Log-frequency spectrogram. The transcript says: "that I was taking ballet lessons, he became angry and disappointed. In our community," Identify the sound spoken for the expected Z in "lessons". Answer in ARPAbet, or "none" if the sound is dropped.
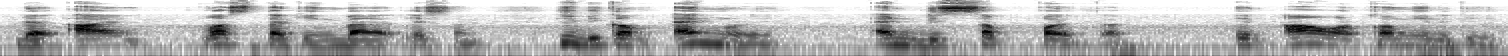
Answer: none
